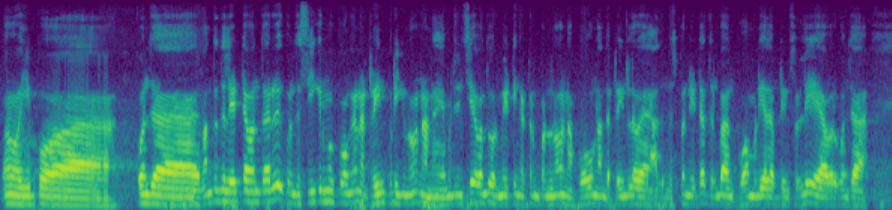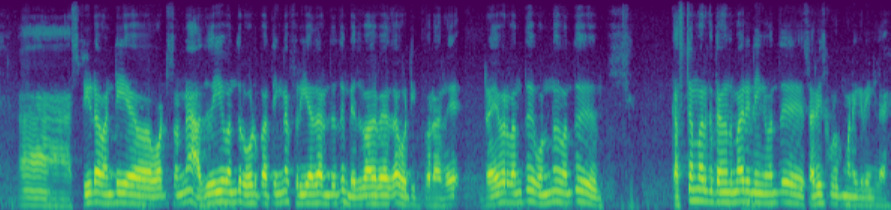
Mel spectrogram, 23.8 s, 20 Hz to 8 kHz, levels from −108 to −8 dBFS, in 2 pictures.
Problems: none marked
